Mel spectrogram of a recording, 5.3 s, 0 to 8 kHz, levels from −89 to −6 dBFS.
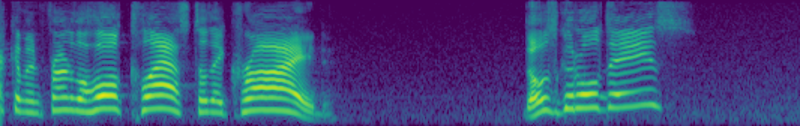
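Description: No faults are present in the speech; the audio has passed through a call's microphone processing, which leaves nothing above 8 kHz and trims the lowest bass with its high-pass filter, both normal for that path.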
